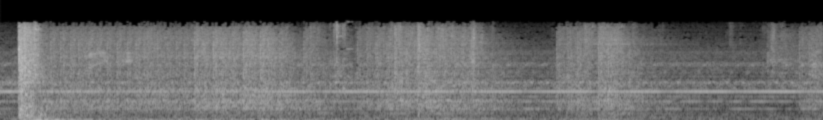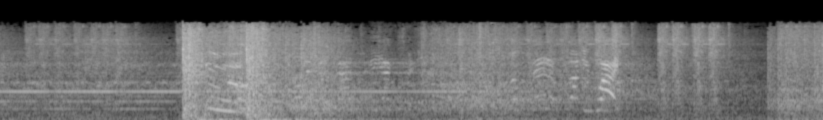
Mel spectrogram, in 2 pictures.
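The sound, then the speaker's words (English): Bursts of gunfire over a constant background noise, with rapid cracks and thumps recurring throughout and one sudden louder burst later on before the shots fade back down. “There's been some more shooting. Okay, well, I can hear that.”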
